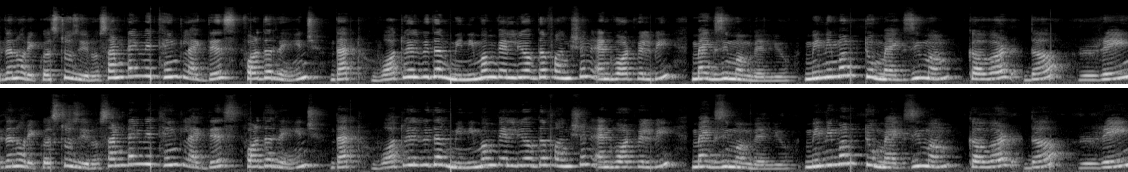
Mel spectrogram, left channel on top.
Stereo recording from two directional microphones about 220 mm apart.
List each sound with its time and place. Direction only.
0.0 s speech: 40° left (ahead or behind)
